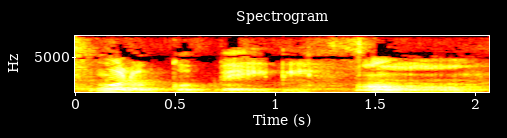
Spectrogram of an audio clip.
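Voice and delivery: soft unvoiced whisper. Real, not acted. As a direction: hush it like a lullaby. Whispering to kitten.

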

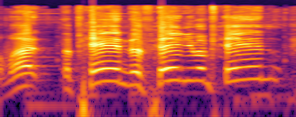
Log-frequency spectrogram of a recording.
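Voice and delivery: high, loud excited repetition; startled discovery. Real, not acted. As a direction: blurt it out in disbelief. Sudden discovery of the pin.

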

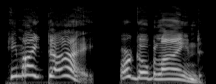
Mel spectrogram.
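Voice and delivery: goofy sidekick quip; cheeky friend. A narrator's reading. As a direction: toss the joke off brightly. Lund voiced by narrator.

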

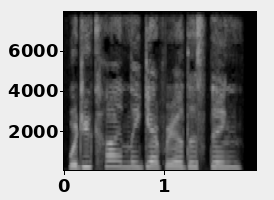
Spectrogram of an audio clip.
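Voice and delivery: very high, quick cartoon monkey. A narrator's reading. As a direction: squeak the request fast. Monkeys ask the eagle.

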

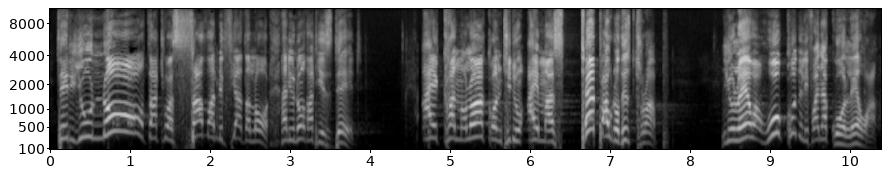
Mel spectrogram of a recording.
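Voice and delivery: loud, driving preacher's cry; full-force preaching. Real, not acted. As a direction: preach it out to the whole hall.

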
